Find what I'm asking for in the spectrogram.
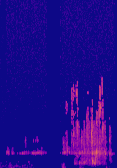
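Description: Coffee liqueur is poured into a glass for a cocktail: a thin rising tone as it fills, then a brief, louder gurgling splash near the end. The pour is moderately quiet.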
